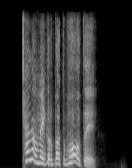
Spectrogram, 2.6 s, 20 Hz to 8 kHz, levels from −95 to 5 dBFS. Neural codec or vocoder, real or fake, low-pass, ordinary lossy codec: codec, 16 kHz in and 24 kHz out, 0.4 kbps, LongCat-Audio-Codec, two codebook decoder; fake; 7.2 kHz; AAC, 48 kbps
